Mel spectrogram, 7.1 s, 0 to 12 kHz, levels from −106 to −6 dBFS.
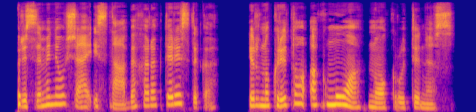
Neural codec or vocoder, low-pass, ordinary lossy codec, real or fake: none; 10.8 kHz; AAC, 48 kbps; real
